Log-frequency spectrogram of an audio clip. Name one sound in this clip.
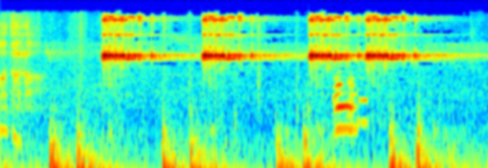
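A small bell jingles.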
